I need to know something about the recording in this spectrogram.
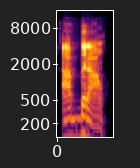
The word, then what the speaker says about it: Abraão: El nombre de Abraham que nosotros lo pronunciamos en español en portugués sonaría a Abra. Abr con a nasalizada y una w nasalizada. Abraão.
